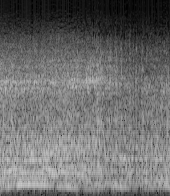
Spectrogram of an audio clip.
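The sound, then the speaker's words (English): A loud engine runs steadily throughout, its pitch rising slightly as it revs up, with a dense, roaring mechanical drone and no voices. “Start the engine.”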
